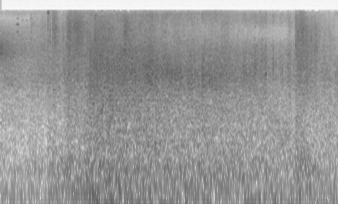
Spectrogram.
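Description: Heavy mechanical thrusters roar steadily.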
